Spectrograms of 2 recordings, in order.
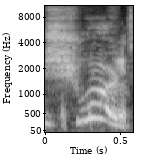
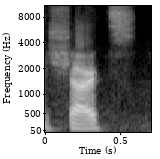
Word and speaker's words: Schwarz: You know how many times in my life my last name has been mispronounced as Schwartz?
